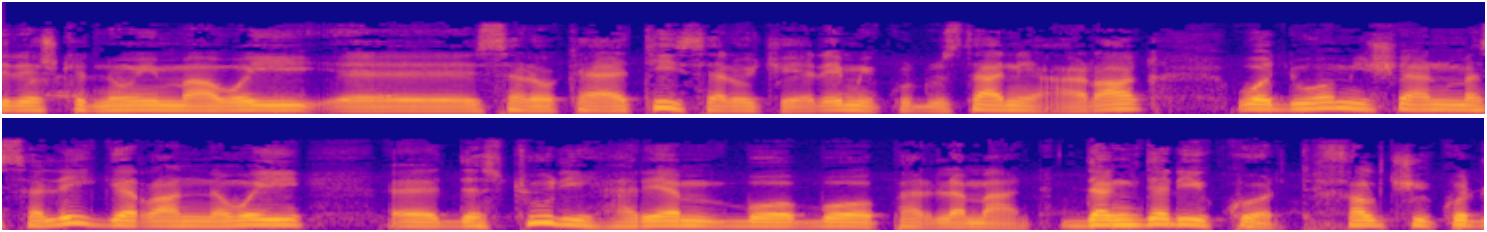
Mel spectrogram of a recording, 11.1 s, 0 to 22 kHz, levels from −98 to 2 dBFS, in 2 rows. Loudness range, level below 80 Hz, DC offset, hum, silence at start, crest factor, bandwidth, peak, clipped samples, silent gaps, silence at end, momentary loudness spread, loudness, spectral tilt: 3 LU; -58 dBFS; under 0.1%; none; 0 s; 18 dB; 11 kHz; -6 dBFS; under 0.1%; none; 0 s; 6 LU; -25 LUFS; -7.5 dB/octave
